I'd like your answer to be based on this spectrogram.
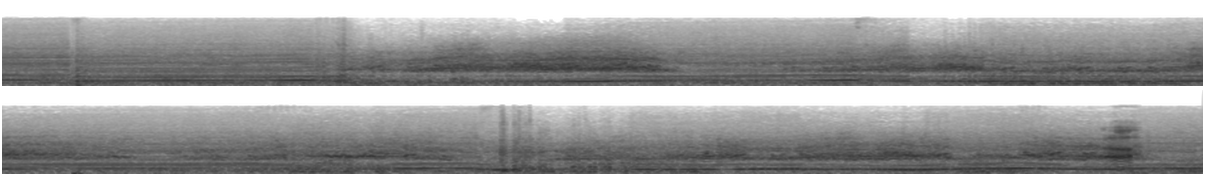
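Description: A race car in GT Sport skids and loses control under too much throttle, tires squealing over a droning engine that rises and falls, with someone talking over the game sound.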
